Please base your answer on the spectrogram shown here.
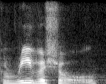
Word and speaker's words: Revachol: The little pronunciation guide that I cited at the start of the stream suggested that you were supposed to put more emphasis on the first syllable. So it'd be like Revachol.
